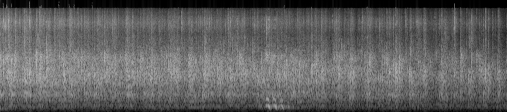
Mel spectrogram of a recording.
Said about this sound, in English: If you are blessed, it won't be bad at all to clap your hands.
